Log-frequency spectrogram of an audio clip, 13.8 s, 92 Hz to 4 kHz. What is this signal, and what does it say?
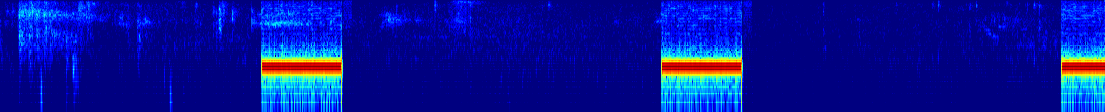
Ringback tone (Europe, 425 Hz).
